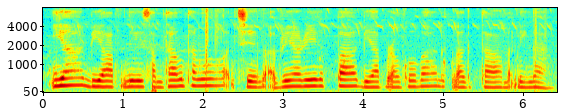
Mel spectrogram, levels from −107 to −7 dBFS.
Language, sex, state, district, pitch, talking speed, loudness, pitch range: Garo, female, Meghalaya, West Garo Hills, 210 Hz, 85 wpm, -20 LUFS, 190-230 Hz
